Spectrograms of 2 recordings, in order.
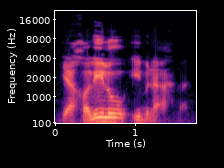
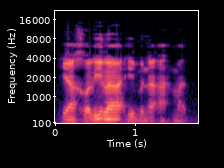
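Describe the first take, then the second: First: The name ends with a short u vowel. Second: The name ends with a short a vowel. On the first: The speaker calls it wrong. "Ini yang dhammah" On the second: The speaker calls it right. "boleh juga dibaca dengan nasab Khalilnya ini"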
